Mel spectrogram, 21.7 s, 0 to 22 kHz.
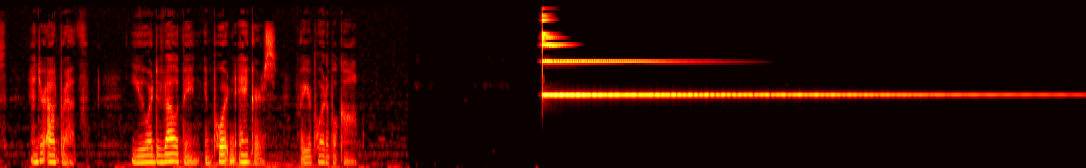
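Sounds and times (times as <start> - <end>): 
speech: 0.6 - 1.8, 2.6 - 7.2
meditation bell ringing: 10.8 - 21.7.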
